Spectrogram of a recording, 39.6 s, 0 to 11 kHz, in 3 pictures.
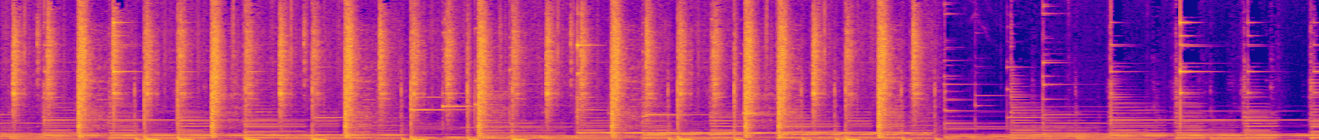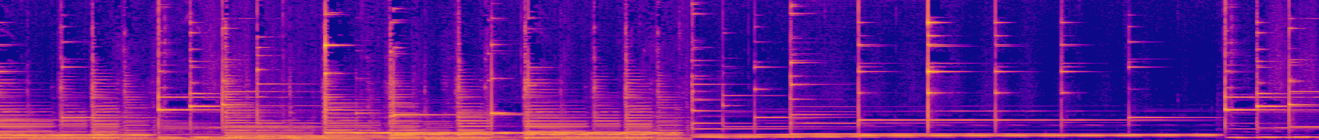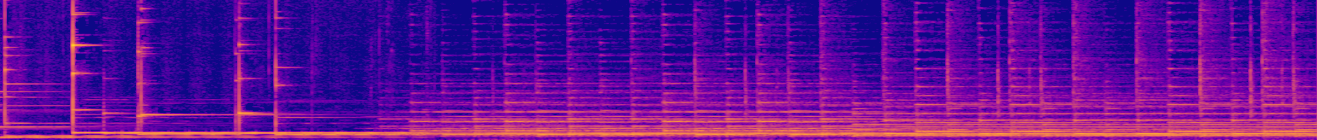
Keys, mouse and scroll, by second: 2.3-4.3 drag, 4.3-7.1 right drag, 7.1 Tab, 9.3-10.6 drag, 12.3 s, 15.9 Tab, 16.4 click, 18.4 click, 20.5 shift+a, 25.5 g, 28.5 click, 29.7 click, 30.9 s, 34.7 Tab, 37.6-38.7 drag, 38.7 e.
